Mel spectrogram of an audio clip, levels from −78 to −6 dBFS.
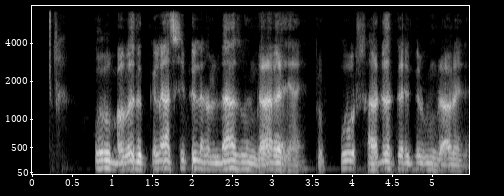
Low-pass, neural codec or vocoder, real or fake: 7.2 kHz; codec, 24 kHz, 1.5 kbps, HILCodec; fake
